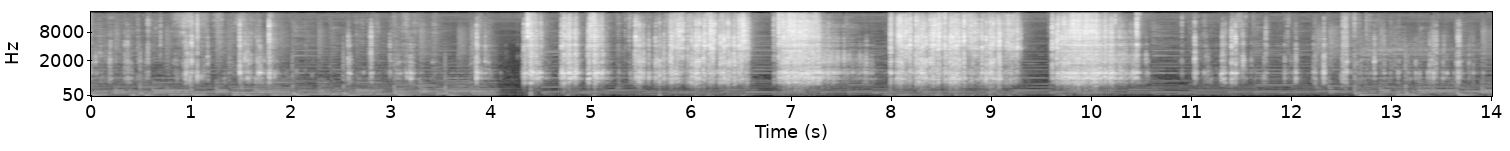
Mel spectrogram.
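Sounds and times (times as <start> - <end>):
background music: 0.0 - 14.0
toy cars rolling down slope: 0.0 - 14.0.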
